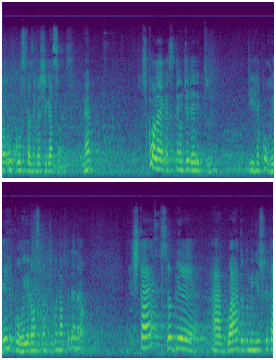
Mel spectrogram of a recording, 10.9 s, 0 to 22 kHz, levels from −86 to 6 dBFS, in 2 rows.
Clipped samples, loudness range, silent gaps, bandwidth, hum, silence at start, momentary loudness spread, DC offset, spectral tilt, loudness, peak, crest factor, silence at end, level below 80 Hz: under 0.1%; 2 LU; none; 12.5 kHz; none; 0 s; 18 LU; under 0.1%; -6 dB/octave; -18 LUFS; 0 dBFS; 18 dB; 0 s; -58 dBFS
